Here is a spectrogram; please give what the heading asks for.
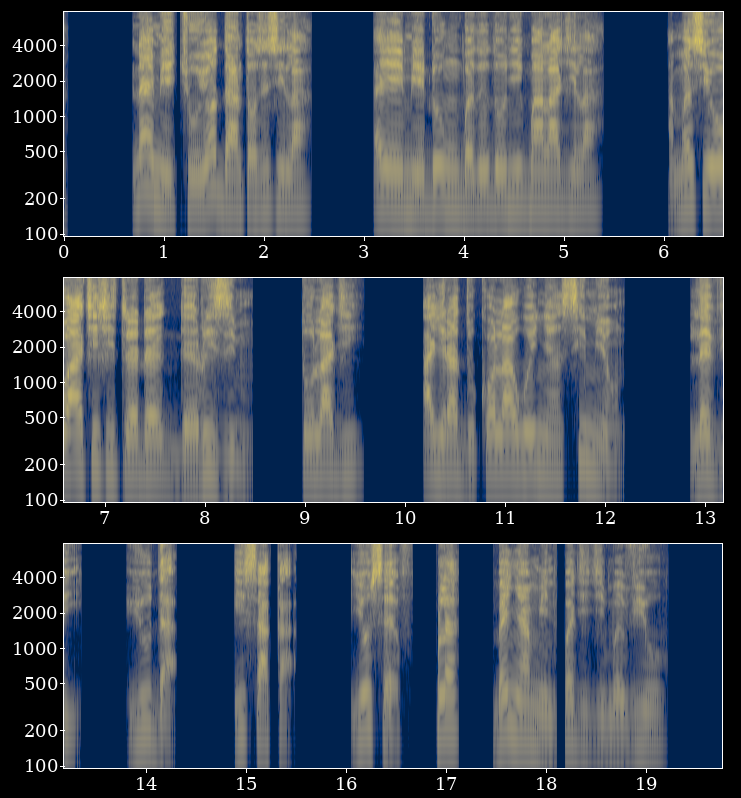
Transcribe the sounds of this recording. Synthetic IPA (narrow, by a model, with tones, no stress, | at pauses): nɛ̃˦mĩ˨e˨t͡ʃo˨jɔ˦d̪ã˨nt̪ɔ˨s̬i˦s̬i˨la˦ | e˦jɛ˦mĩ˨e˨ɖo˦ŋũ˦ɡ͡bɛ˨d̪o˦d̪o˦ɲĩ˦ɡ͡bã˦la˦d͡ʑi˦la˦ | a˨mɛ̃˨si˨wo˦a˦t͡ɕi˦t͡ɕi˦t̪ɾɛ˦ɖɛ˦ɡe˨ɾi˦zḭ˨m | t̪o˦la˦d͡ʑi˦ | a˦ji˦ɾa˦d̪u˨kɔ˦la˦wu˦e˦ɲɛ̃˨si˦mi˨ɔ̰˨n | le˦vḭ˨ | ju˦d̪a̰˨ | i˦sa˦ka̰˨ | jo˦sḛ˨f | k͡plɛ˦ | be˦ɲã˨mĩ˨nɸɛ˦d͡ʑi˨d͡ʑi˨mɛ̃˨vi˦wo˦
